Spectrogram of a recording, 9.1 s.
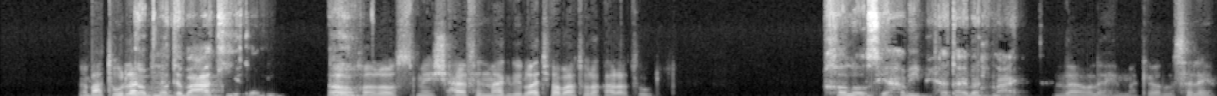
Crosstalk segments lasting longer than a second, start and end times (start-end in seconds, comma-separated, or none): none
